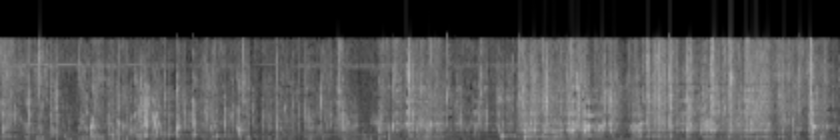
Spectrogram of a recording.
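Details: Raw meat being eaten by Lucky, a two-and-a-half-year-old male English-type Labrador. Continuous wet lapping, gulping and chewing noises grow denser in the second half.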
